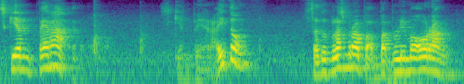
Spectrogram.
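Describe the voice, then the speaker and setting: A man with a high pitch and ordinary pitch variation speaks at a moderate pace, leaving long, frequent pauses. His loudness swings widely, and noticeable background noise is present. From Malay region of Sumatra, Indonesia. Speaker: businessman. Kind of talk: interview. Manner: animated.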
